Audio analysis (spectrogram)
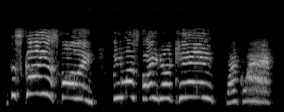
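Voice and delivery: high loud squawking alarm; shouted alarm. Acted.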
